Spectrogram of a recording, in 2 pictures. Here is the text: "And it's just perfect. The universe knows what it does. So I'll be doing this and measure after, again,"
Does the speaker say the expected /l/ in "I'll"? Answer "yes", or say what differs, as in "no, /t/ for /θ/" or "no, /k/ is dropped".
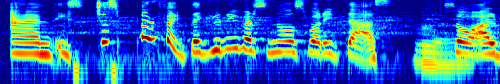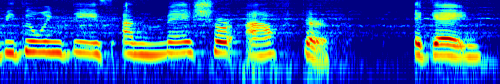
yes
